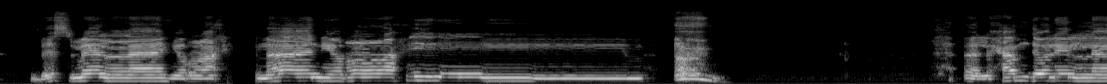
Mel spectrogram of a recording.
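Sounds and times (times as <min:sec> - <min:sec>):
man chanting recitation: 0:00.3 - 0:06.6, 0:09.4 - 0:11.0.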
